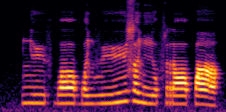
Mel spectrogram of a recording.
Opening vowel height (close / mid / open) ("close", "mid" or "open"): close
